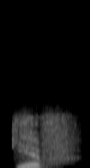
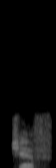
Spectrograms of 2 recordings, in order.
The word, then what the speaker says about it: GIF: Uh, but I'm looking at right now a GIF. GIF, GIF, whatever. Of GIF. Fine. Okay. Hard G stands for graphic.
